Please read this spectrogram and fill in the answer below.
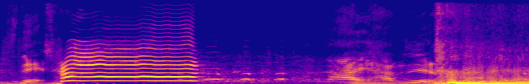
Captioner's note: imitates high pitched horn; imitates horn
